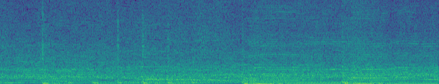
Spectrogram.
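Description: Instrumental passage of a Vietnamese pop song with a steady beat; a deep bass comes in a little over a second in.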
